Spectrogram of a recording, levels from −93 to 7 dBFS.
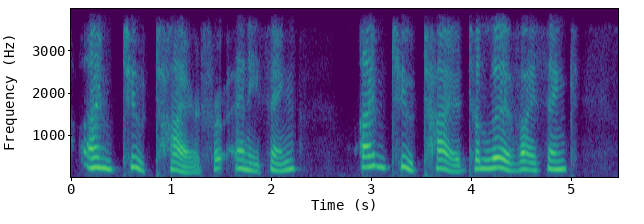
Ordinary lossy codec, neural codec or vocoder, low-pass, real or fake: Opus, 16 kbps; codec, 16 kHz, 1.1 kbps, Voila-Tokenizer; 3.6 kHz; fake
